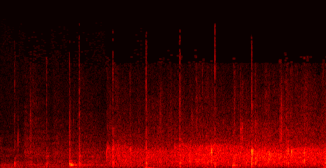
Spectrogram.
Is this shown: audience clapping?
yes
